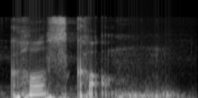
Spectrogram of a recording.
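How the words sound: It is pronounced the way taught in Taiwan. "we say Costco"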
